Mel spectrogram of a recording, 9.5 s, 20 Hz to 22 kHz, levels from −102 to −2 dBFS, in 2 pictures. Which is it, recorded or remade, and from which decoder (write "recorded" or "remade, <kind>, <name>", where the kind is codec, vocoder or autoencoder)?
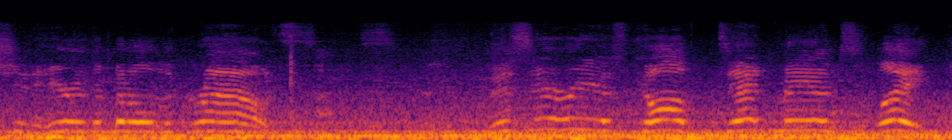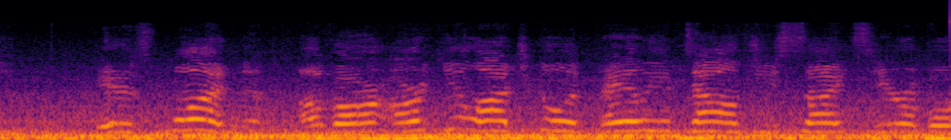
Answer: remade, vocoder, BigVGAN v2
